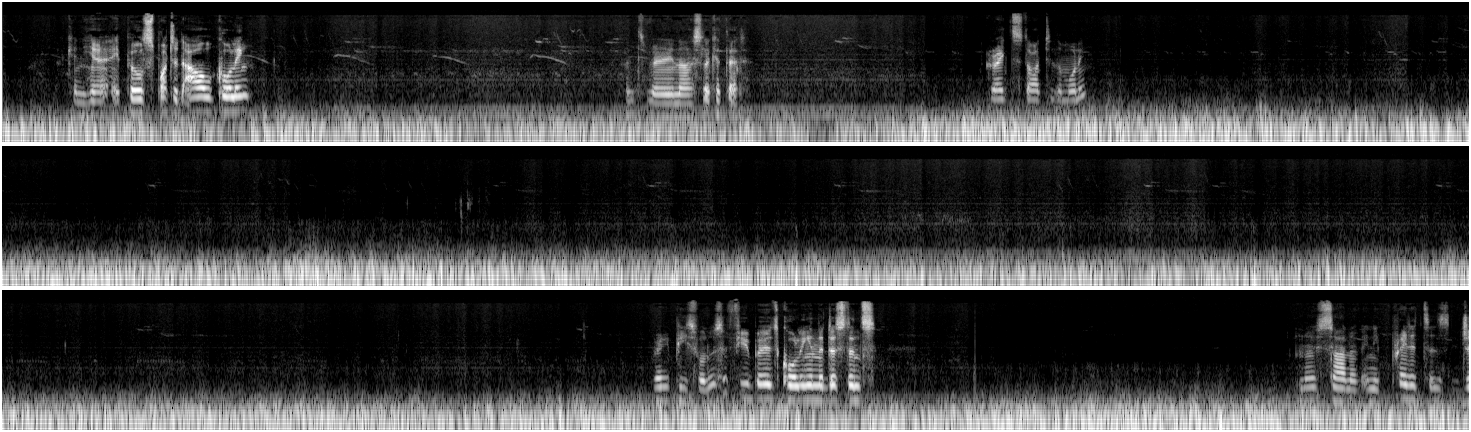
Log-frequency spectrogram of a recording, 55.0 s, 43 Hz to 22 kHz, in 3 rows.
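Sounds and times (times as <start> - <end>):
distant bird calls: 0.0 - 1.7, 2.4 - 12.6, 14.2 - 18.8, 23.4 - 27.4, 28.5 - 46.1
steady low rumble: 0.0 - 55.0.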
